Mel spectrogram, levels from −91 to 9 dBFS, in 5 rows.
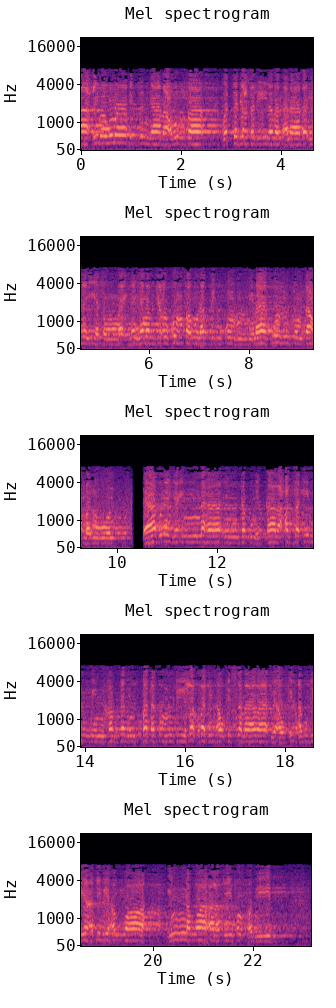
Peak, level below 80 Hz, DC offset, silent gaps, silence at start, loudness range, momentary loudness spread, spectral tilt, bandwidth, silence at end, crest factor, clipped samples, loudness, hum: -4 dBFS; -58 dBFS; 0.3%; 10.36-10.47 s; 0 s; 3 LU; 9 LU; 0.5 dB/octave; 7.4 kHz; 0 s; 14 dB; under 0.1%; -18 LUFS; none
